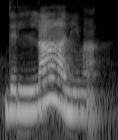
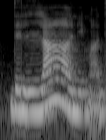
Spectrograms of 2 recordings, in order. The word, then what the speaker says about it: dell'anima: Então, bem importante lembrar, e lembrar principalmente da pronúncia, né? Então, dell'anima, no, dell'anima. Dell'anima, dillo chiaro. Dell'anima, olha como flui muito mais, é muito mais sonoro, é mais harmônico.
